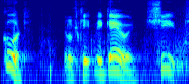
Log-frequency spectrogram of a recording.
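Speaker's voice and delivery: put-on British accent.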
